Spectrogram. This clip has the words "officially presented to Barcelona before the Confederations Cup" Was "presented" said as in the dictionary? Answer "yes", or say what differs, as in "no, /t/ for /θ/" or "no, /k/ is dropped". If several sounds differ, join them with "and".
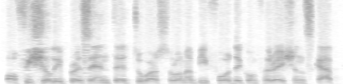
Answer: yes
